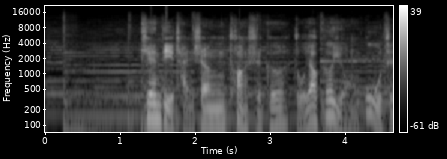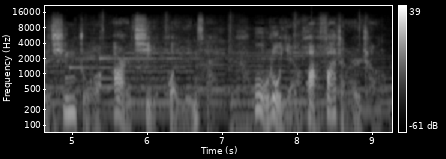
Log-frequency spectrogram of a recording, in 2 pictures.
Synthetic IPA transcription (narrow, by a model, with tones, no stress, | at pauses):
t̪ʰjɛ˥nt̪i˥˩ʈ͡ʂʰa̰˨˩nʂɤ˥ŋʈ͡ʂʰwɑ˥˧ŋʂɻ̩˥˩kɤ˥ʈ͡ʂu˨˩jɑ˥˩ʊkɤ˥jʊ̰˨˩˦ŋu˥˧ʈ͡ʂɻ̩˥˩t͡ɕʰi˥ŋʈ͡ʂwɔ̰˧˥a˥˩t͡ɕʰi˥˧xwɔ˥˩y˧˥nt͡sʰa˨˩˦ɪ | u˥˧lu˥˩jɛ̰˨˩nxwa˥˩fa˥ʈ͡ʂa˨˩nə˞˧˥ʈ͡ʂʰɤ̰˧˥ŋ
